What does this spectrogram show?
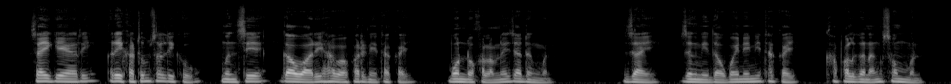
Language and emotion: Bodo, sad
